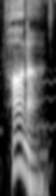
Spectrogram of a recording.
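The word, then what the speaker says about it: 鼻: the word for nose Hana is pronounced the same as the word for flower Hana thus according to the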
